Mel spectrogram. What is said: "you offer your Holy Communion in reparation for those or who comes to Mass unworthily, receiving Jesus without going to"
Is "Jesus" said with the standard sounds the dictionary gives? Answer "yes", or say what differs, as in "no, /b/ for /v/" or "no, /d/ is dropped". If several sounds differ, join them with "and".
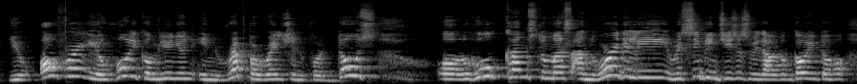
no, /s/ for /z/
